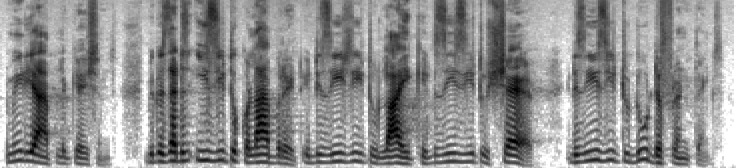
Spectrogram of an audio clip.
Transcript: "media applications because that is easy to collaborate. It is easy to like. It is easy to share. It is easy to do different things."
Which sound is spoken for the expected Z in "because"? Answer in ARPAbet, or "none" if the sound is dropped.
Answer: Z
